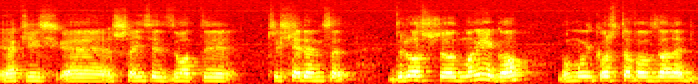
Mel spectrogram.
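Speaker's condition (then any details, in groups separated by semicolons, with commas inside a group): Cerebral palsy; uses wheelchair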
